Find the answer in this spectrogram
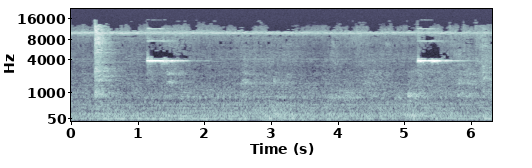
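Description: Otis elevator car's floor-passing beep sounding twice, about four seconds apart, one short high beep as the car passes each floor on the way down. A brief click comes just before the first beep.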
